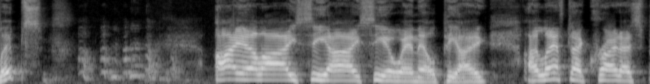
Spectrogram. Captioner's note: laughter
